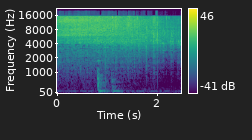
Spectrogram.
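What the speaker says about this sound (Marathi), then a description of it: "थोडंसं तूप टाकून घेणार आहे मी, तुपामध्ये बनवणार आहे घरच्या घरी तुपात." Ghee sizzles in a hot home kitchen pan before frying paneer chilli, a constant bright hiss with a couple of short clinks and spatters near the start and no voices.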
